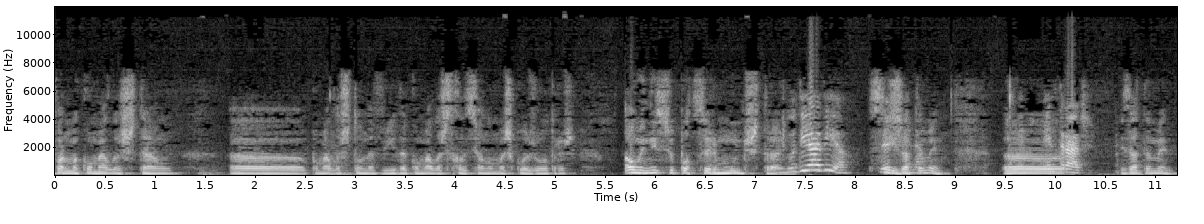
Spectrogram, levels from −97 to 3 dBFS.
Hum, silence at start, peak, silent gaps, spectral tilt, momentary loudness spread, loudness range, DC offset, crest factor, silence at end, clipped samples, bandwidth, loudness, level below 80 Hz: none; 0 s; 0 dBFS; none; -5.5 dB/octave; 12 LU; 4 LU; under 0.1%; 16 dB; 0 s; under 0.1%; 12 kHz; -17 LUFS; -46 dBFS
